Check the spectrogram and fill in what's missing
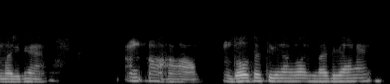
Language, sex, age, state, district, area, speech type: Urdu, male, 30-45, Bihar, Gaya, urban, conversation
